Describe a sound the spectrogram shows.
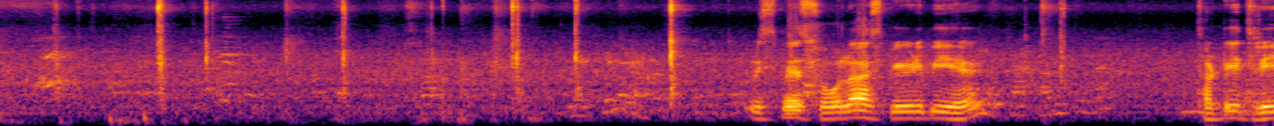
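A turntable knob clicks as it is turned.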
